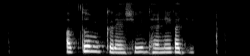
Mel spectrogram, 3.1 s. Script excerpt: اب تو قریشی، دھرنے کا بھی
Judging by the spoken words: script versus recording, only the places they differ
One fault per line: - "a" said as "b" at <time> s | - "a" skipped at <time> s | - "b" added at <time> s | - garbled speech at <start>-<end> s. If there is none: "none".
none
